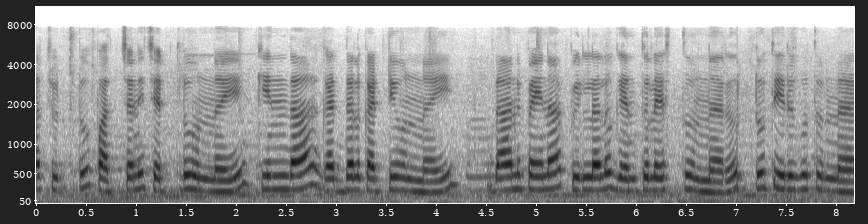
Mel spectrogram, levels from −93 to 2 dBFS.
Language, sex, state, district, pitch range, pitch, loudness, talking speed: Telugu, female, Telangana, Nalgonda, 210-235 Hz, 225 Hz, -18 LUFS, 115 wpm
